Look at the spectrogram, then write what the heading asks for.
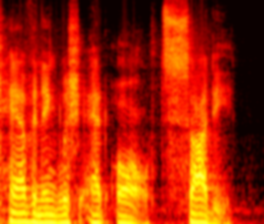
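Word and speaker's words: צ: end of a word not hard to pronounce you say it like the combination ts in english don't be fooled you will often see it translated into transliterated into english as a z but in hebrew it's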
